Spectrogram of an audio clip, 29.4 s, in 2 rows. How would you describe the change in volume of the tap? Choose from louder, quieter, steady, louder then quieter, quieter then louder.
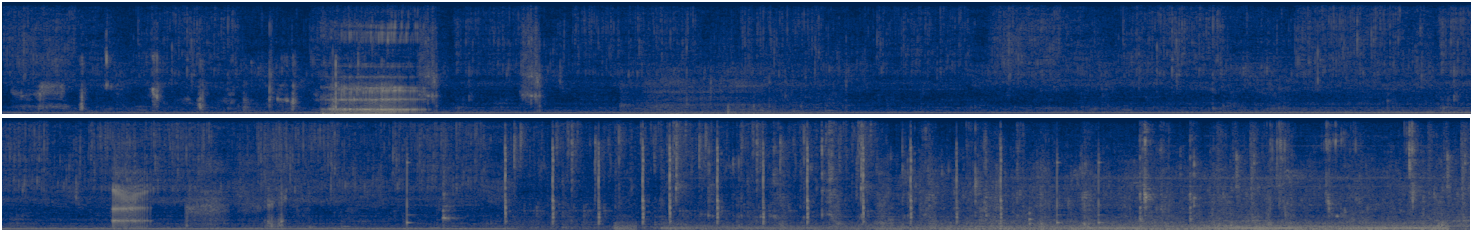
louder.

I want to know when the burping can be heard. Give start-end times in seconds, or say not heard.
3.1-4.3, 15.8-17.6.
